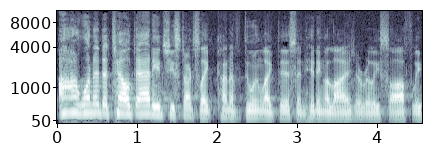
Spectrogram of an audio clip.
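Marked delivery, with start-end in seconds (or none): 0.0-1.3 mock teary, upset, high crying little-girl voice. Retelling a child's tantrum at dinner time: imitating a child crying. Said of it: "Elise starts crying. She's like".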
